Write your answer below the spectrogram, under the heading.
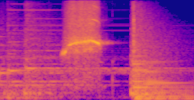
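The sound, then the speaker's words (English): Dog-training stop whistle blown as one straight, high-pitched note: a single short, steady blast that stands out clearly between quieter low background noises. “I have a run whistle, which is a stop whistle is just a straight stop note.”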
